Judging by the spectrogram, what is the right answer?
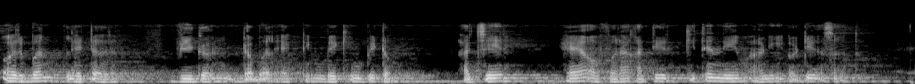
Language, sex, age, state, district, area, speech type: Goan Konkani, male, 18-30, Goa, Canacona, rural, read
